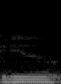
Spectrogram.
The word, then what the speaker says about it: GNU: I pronounce the G. Some people don't. Oh, in GNU Radio? Yeah. That's how I've always pronounced it. GNOME, GNU.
